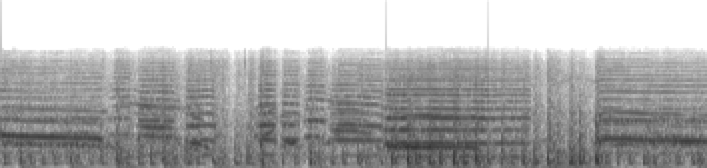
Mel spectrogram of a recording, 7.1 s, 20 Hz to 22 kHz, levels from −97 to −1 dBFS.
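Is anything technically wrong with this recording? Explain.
Yes, there is a sudden gain jump from 3.84 s to 4.86 s. At 3.84 s the level rises abruptly by about 6 dB and stays there until it falls back at 4.86 s. The likely cause is a digital gain setting applied instantly rather than faded in, so the step lands between one sample and the next. The sound and its background noise get louder together, which marks it as a gain change rather than a change in the source.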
